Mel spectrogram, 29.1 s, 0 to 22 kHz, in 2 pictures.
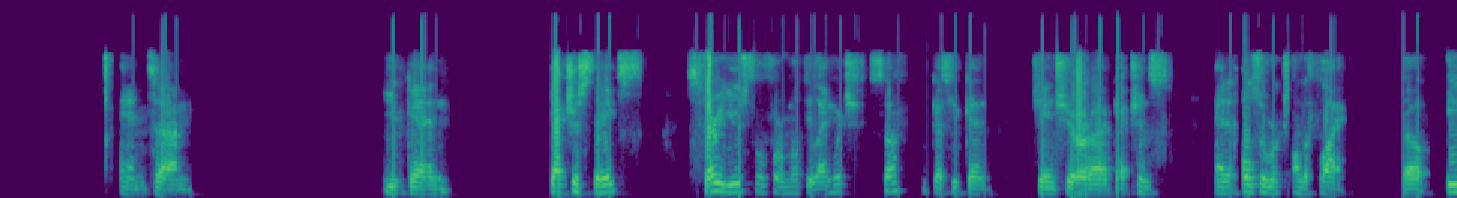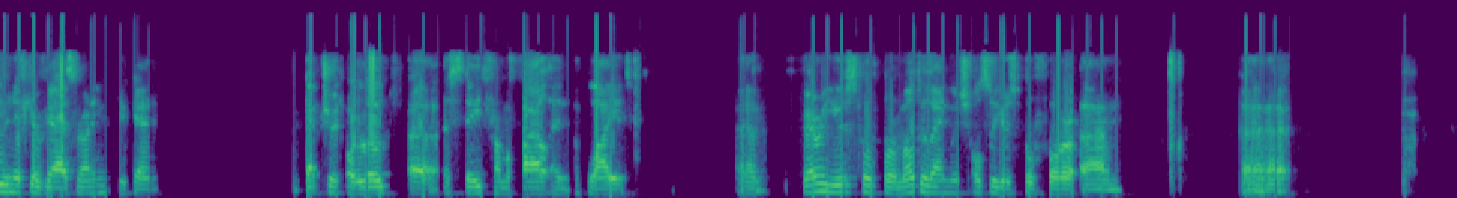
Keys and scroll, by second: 2.3 ctrl+m, 2.3 typing, 5.1 ctrl+space, 5.2-6.0 typing, 8.2-9.0 typing.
